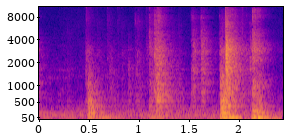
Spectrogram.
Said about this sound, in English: You going to come in or not? You going to stand there? All right, I'm going to close the door again.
